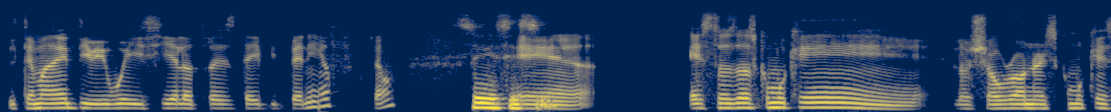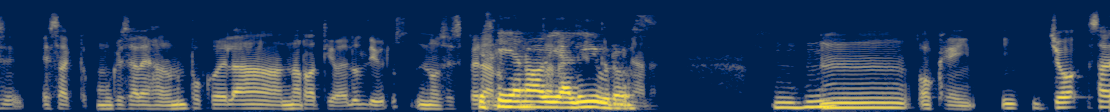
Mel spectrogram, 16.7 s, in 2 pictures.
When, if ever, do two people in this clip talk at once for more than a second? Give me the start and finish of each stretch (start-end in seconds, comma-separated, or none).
11.9-13.3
